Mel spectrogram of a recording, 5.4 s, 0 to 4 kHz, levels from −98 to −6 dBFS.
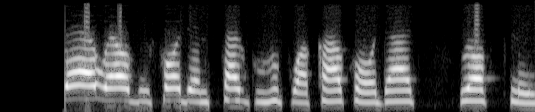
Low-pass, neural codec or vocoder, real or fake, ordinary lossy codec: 3.6 kHz; none; real; none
